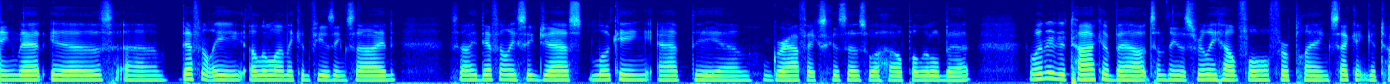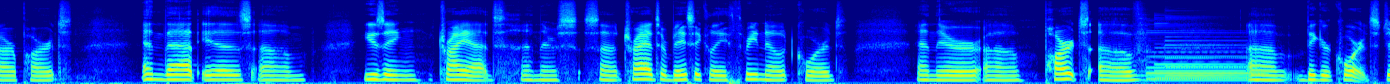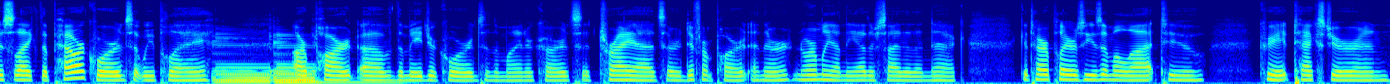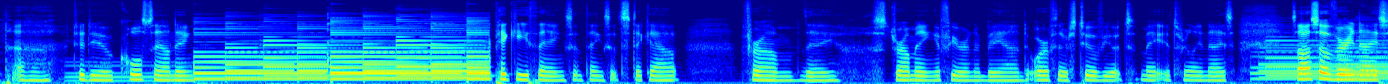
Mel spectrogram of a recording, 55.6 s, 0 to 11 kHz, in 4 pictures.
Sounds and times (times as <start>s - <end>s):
Speech: 0.0s - 14.7s, 15.3s - 22.4s, 23.0s - 25.4s, 26.4s - 30.0s, 30.7s - 43.7s, 46.6s - 48.5s, 49.1s - 55.5s
Strum: 29.9s - 32.0s, 42.3s - 46.6s, 54.2s - 55.5s.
